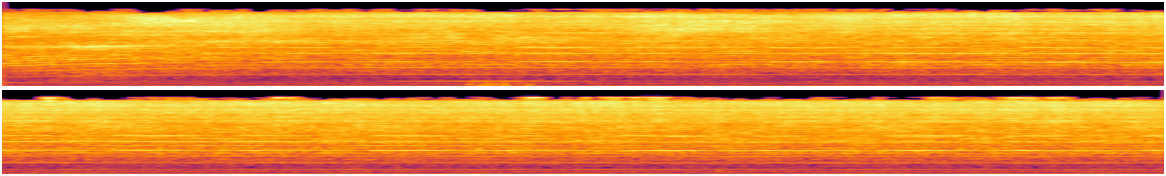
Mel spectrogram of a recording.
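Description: Dremel rotary tool with a cutoff wheel running steadily at high speed, a loud even whine with a hiss, as the wheel trims and squares off the end of a plastic tower LED.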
